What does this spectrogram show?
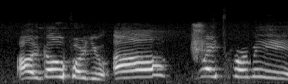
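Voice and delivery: very high, loud, desperate calling out.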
